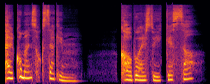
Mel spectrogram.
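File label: voice, Korean; Eve; Ultimate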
